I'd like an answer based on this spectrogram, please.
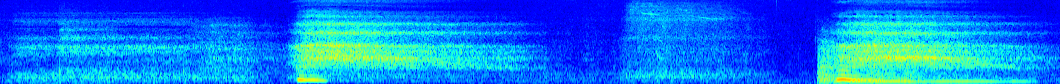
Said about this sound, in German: Gut, bevor es losgeht, einmal tief in deine Fußsohlen einatmen durch die Nase. Und durch den Mund über einen aus den Fußsohlen Wurzeln in die Erde atmen. Schau mal, was du da draus machst. Mach das noch zweimal.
